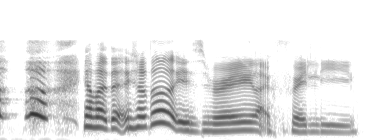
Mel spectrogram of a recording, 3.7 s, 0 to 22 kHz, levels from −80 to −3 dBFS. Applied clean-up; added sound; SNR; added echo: none; none; none; none.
